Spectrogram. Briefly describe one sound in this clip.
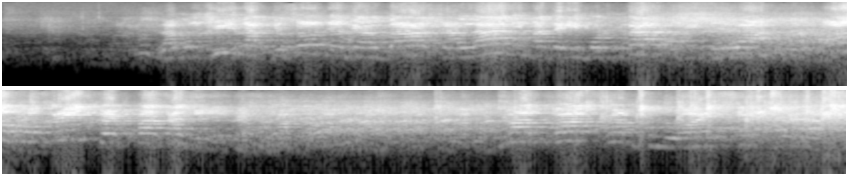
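A woman speaks with animation on a stage, heard in a large echoing hall.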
